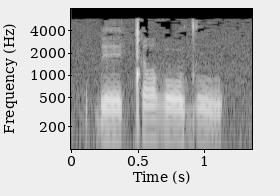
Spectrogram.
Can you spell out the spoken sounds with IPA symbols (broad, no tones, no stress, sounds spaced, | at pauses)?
ɓ ɛ ǃ e ðˤ u d o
